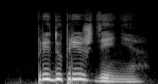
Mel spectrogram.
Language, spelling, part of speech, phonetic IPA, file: Russian, предупреждение, noun, [prʲɪdʊprʲɪʐˈdʲenʲɪje], Ru-предупреждение.ogg
- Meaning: 1. notice, warning, notification 2. prevention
